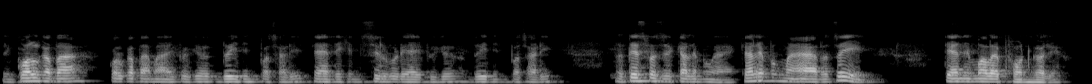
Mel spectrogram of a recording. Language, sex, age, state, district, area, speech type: Nepali, male, 45-60, West Bengal, Kalimpong, rural, spontaneous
